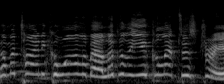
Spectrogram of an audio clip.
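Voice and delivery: lightly mocking cutesy voice; mock cutesy petite girl. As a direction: play the tiny cute girl, a touch fast at the end. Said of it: "They're like".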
